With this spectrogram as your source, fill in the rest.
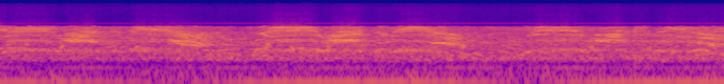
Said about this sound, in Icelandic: They're arriving now. The comparative in the background screaming the limousines are pulling in with them coming in. There are four, five Cadillac limousines pulling in. The teenagers are going absolutely wild.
